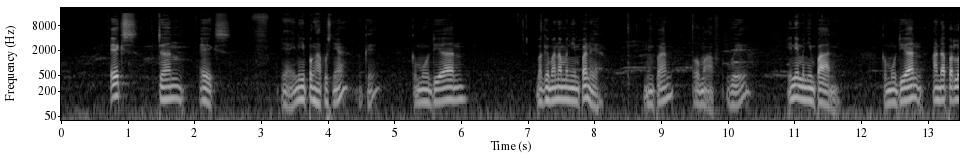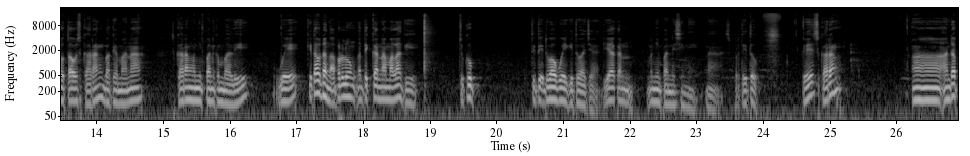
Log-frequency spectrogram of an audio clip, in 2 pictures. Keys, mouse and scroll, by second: 0.6-1.9 typing, 7.3 Return, 8.6 shift+;, 9.0 shift+q, 9.7 w, 14.0 click, 14.2 Escape, 15.6 shift+;, 16.8 w, 19.1 Return.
